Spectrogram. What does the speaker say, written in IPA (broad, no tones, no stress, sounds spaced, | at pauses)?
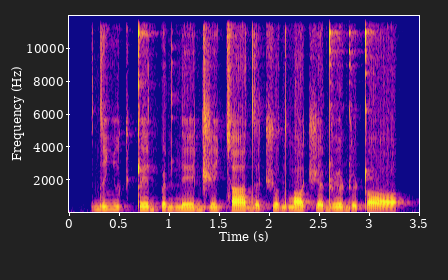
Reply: d ə ʎ u t͡ʃ ʈ e d p ɛ ɖ n e d͡ʒ e c a d ə t͡ʃ o d ŋ ɒ t͡ʃ ɛ ɖ ʏ ɖ ʏ ʈ ɒ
